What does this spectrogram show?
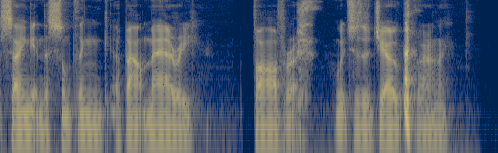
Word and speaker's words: Favre: pronounce it well I think it's they they pronounce it now Favre I guess but but I wish all of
